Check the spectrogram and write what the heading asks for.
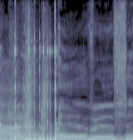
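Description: Tabla strokes over a recorded pop song for the first second or so. The drumming then mostly drops out, leaving a held, wavering vocal line over a steady low bass note.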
